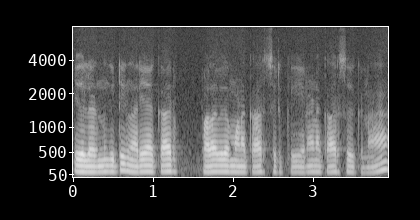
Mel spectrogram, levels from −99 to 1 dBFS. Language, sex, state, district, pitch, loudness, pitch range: Tamil, male, Tamil Nadu, Namakkal, 115 Hz, -18 LUFS, 110-120 Hz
